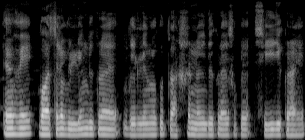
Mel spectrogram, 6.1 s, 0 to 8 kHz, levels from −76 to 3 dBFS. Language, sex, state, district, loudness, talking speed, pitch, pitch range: Hindi, male, Uttar Pradesh, Hamirpur, -21 LUFS, 185 wpm, 120 Hz, 120-130 Hz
